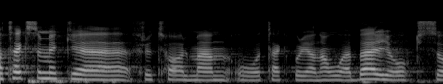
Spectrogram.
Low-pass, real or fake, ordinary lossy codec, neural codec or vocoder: none; real; none; none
